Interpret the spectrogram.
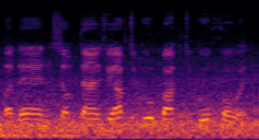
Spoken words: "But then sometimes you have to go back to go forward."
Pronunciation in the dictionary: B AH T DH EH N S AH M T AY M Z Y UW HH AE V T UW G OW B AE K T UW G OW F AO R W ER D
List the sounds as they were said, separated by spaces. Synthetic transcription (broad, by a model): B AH T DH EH N S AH M T AY M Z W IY HH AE F T UW G OW B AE K T UW G OW F AO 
